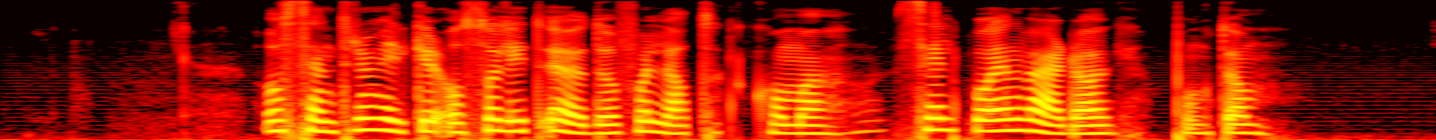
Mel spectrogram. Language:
Norwegian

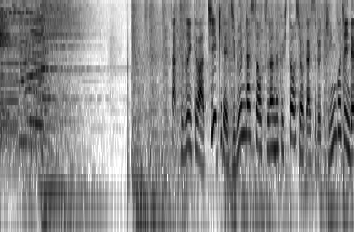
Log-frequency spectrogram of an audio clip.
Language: Japanese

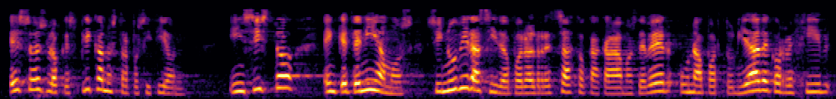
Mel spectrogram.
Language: Spanish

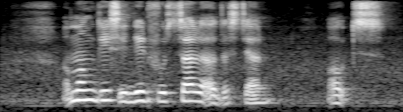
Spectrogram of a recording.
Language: English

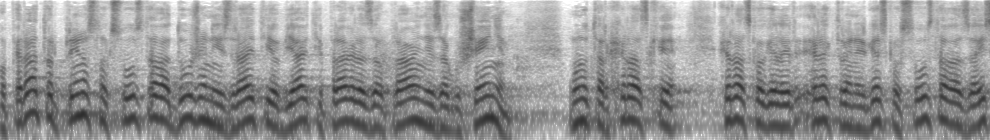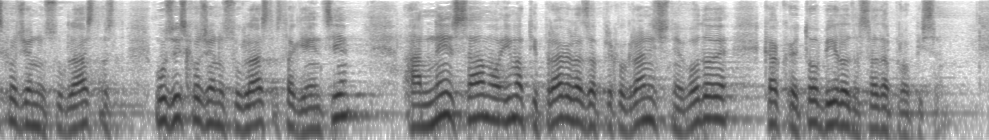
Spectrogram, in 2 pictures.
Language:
Croatian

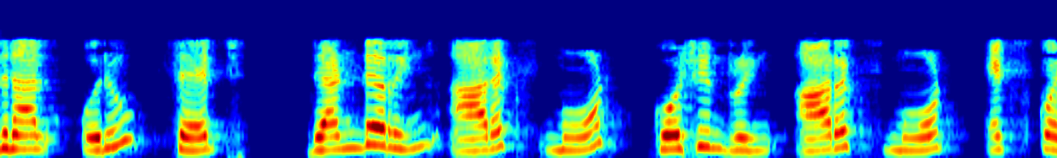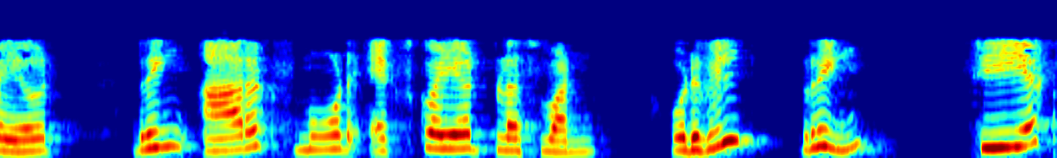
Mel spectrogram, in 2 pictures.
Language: Malayalam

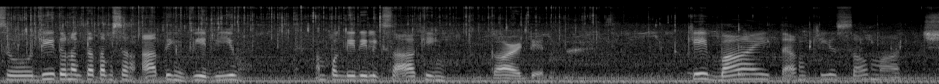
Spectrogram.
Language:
Filipino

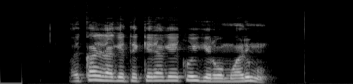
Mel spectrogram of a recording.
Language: Kikuyu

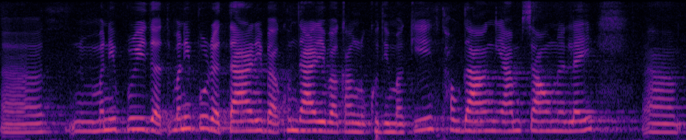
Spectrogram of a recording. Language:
Manipuri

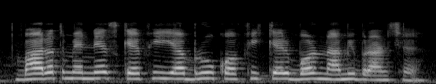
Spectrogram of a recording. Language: Maithili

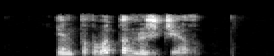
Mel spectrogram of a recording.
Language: Kabyle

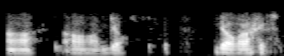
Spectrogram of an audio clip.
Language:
Assamese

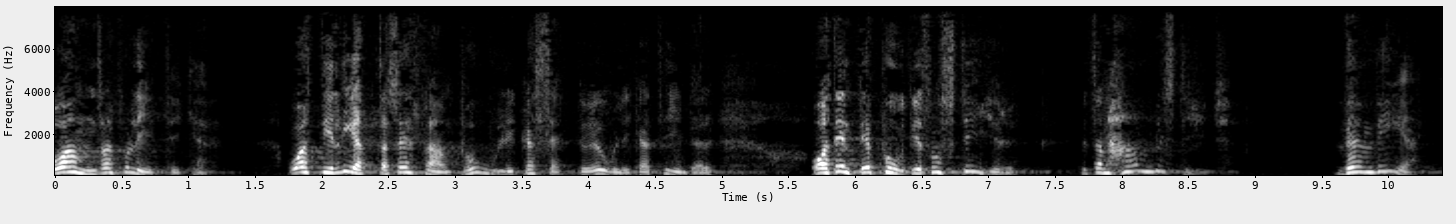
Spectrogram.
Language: Swedish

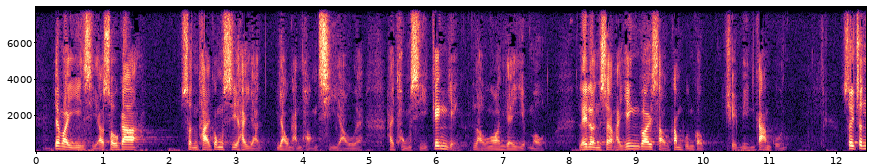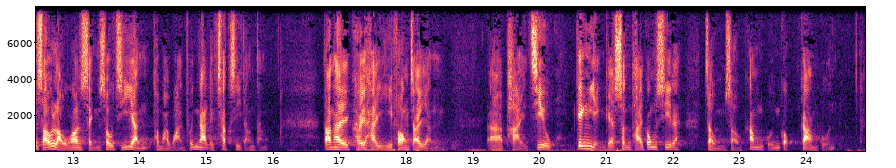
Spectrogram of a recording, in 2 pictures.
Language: Cantonese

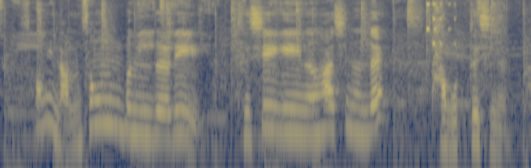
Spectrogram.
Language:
Korean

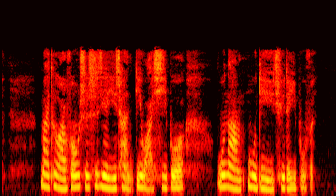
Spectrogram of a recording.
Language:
Chinese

